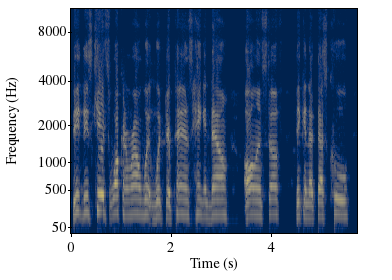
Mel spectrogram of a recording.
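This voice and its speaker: Man going off on a crude rant, rambling, repeats himself, kinda high voice. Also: fairly even intonation, moderate pace, a bit bright, no room sound. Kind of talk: ranting monologue.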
